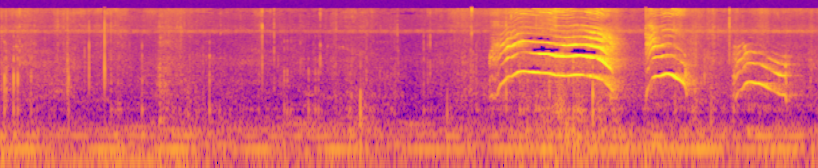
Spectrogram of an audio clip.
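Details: Mother cat, possessive of her kittens and loving them desperately, gives three meows after a quiet stretch with a low steady hum: a long, high, harmonic-rich cry that rises and then falls, followed by two shorter, descending meows.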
